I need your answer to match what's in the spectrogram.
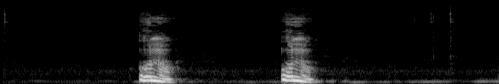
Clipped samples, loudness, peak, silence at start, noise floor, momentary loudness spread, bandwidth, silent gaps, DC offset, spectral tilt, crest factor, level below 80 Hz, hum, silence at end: under 0.1%; -14 LUFS; -2 dBFS; 1.4 s; -62 dBFS; 16 LU; 11 kHz; none; under 0.1%; -7.5 dB/octave; 18 dB; -54 dBFS; none; 1.8 s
